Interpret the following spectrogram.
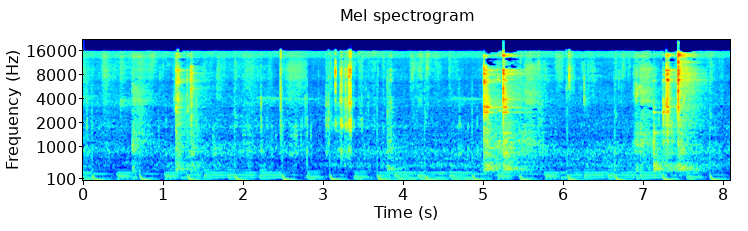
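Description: Sharp metallic clinks and clicks from steel lathe parts as a three-jaw chuck holding a nut is turned by hand and its chuck key is fitted. The loudest clinks come about five seconds in and again near the end, over faint background music with a low repeating beat.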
